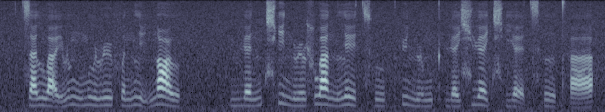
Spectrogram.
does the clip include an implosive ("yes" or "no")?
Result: no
